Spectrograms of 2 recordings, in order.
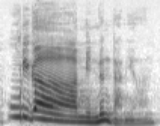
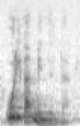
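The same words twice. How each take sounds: First: Slow, loud weight on 우리가 with a rise; slow emphatic. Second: Said in the usual way. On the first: Shown as a demonstration. Preacher stressing 우리가 slowly to the congregation. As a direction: lean hard on 우리가 and draw it out. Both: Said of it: "repeated with contrast".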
